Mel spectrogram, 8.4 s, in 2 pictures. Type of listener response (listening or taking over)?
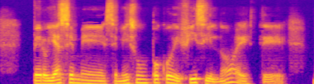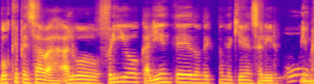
taking over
